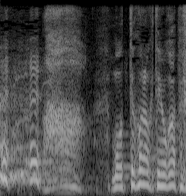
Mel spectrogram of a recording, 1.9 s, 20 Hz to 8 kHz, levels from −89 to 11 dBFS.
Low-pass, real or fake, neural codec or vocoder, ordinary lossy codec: 7.2 kHz; real; none; none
